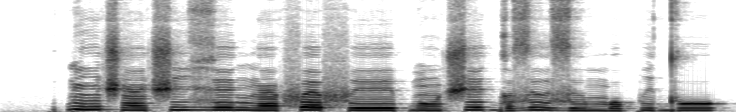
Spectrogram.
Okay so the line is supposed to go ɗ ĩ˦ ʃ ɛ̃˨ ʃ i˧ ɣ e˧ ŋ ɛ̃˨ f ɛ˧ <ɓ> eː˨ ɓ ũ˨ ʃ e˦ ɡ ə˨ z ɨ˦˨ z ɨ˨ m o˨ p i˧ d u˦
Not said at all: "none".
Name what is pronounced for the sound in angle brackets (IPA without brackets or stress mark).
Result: f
